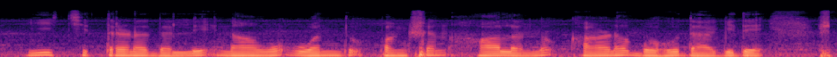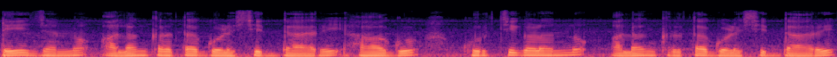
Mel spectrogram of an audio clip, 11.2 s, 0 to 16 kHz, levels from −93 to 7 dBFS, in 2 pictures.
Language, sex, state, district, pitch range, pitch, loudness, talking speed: Kannada, male, Karnataka, Shimoga, 120-135 Hz, 125 Hz, -20 LUFS, 65 wpm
